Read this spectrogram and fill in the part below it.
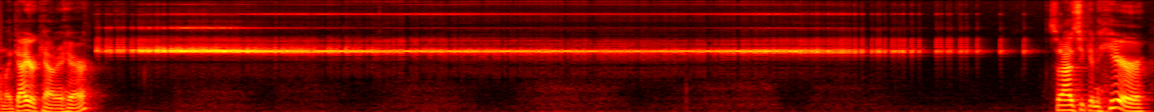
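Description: A handheld meter gives off a steady high tone.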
